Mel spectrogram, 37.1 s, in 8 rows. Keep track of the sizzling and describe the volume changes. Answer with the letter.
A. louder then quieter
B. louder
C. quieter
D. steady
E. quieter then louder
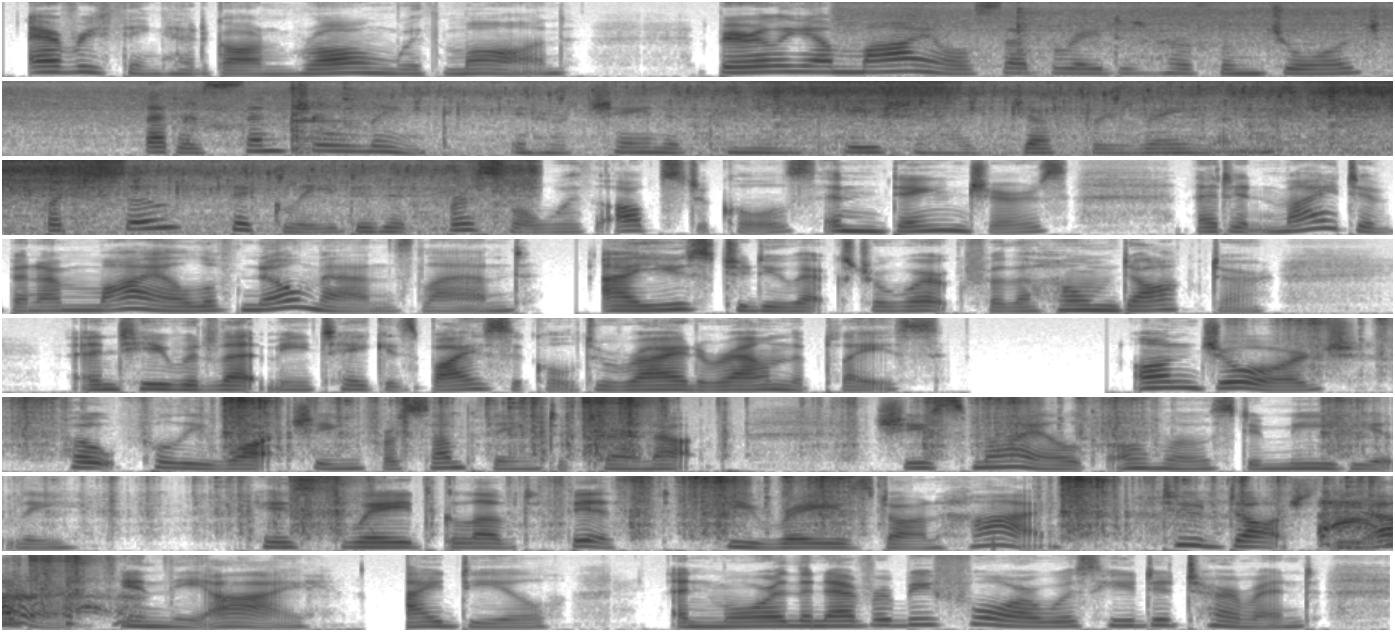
B.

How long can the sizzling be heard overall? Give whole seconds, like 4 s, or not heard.
8 s.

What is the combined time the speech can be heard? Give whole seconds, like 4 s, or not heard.
36 s.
